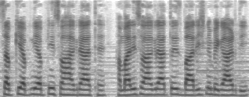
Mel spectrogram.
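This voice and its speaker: A man's voice: a little high, level tone, fairly quick, faint music behind, pitched above the performer's own voice, natural voice. A man voicing an apologetic, worried young husband of small means in a cartoon moral story. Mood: resigned. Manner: apologetic, earnest.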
